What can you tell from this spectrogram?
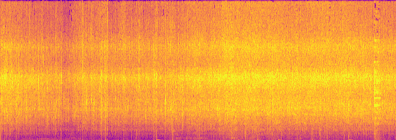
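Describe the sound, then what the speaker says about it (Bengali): Chopped onions and garlic fry lightly in oil, a steady close sizzle with soft crackles and an occasional stir, with no talking. "বেশি ভাজবো না, হালকা করে একটু ভেজে নিচ্ছি পেঁয়াজগুলো"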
